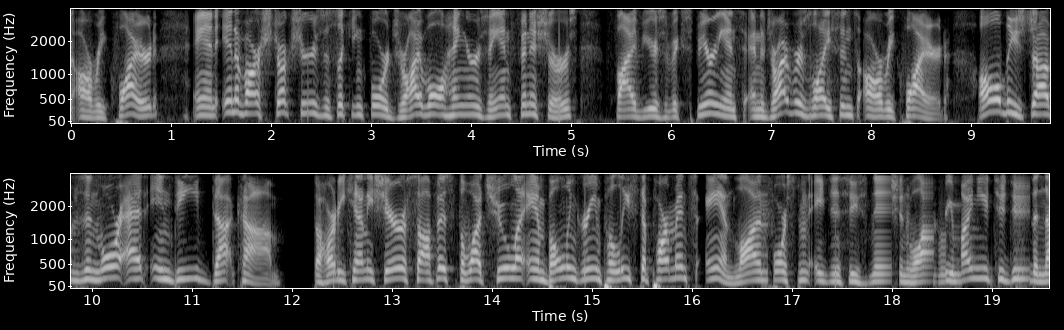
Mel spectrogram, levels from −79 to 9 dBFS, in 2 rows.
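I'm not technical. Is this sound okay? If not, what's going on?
No. Two separate problems can be heard in this speech, which comes through a call connection that gives it the slightly muffled, phone-like tone of audio with nothing above 4 kHz.

The first is overlapping chunks. At 2.37, 4.88, 7.39, 9.91, 12.42, 14.93 and 17.44 seconds there is a tiny click or stutter. Examples are just before "is looking for drywall", just after "for drywall hangers and", and between "these jobs" and "and more at". The sound was handled in pieces about 2.5 seconds long, and each new piece started slightly early, so about 12 milliseconds plays twice at every join. What marks this fault is its clockwork regularity and that nothing is lost. A sliver is merely repeated.

The second is repeated packet loss (robotic sound), from 16.7 to 17.15 seconds and again from 17.86 to 19.4 seconds. Here bits of the sound never arrived, over and over. 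Each gap was covered by stretching out the sound just before it, which gives a choppy, robot-like quality. In the longer stretch about a third of the sound is patched over, and the biggest hole is about 0.14 seconds. Unlike the clicks, this fault actually loses pieces of the speech.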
